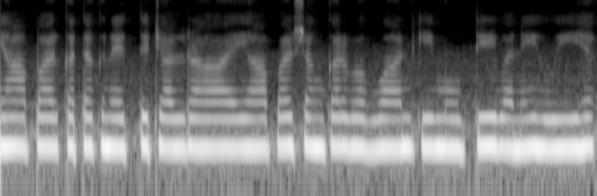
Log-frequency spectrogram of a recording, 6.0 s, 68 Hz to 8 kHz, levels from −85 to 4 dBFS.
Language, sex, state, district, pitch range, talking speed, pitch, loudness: Hindi, female, Chhattisgarh, Bilaspur, 220-230 Hz, 160 wpm, 225 Hz, -11 LUFS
